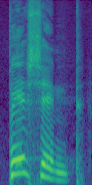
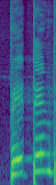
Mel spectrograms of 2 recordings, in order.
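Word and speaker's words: patient: देखो पेशेंट, पेटेंट नहीं पेशेंट, पेटेंट पेशेंट, पेटेंट पेशेंट, तो श पेशेंट।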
